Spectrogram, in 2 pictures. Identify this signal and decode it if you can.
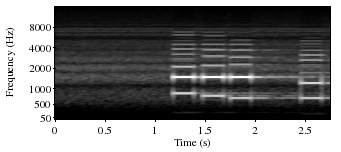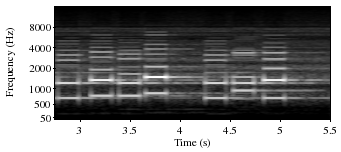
DTMF, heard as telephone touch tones, dialled by hand, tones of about 210 ms, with room echo. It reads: 963 11549 1*2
